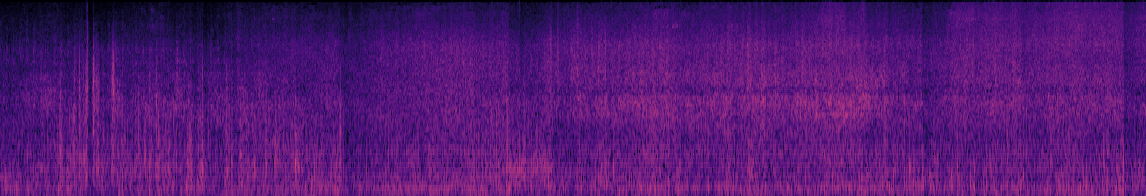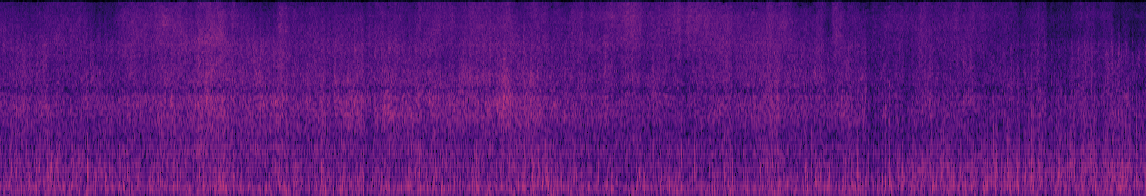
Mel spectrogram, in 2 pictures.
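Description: Wind rushing over the microphone held out of a moving passenger train's window, mixed with the train's steady running noise on the rails. It is loud and even throughout.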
